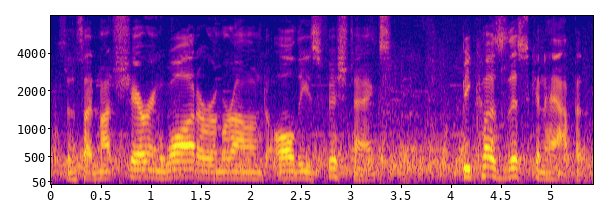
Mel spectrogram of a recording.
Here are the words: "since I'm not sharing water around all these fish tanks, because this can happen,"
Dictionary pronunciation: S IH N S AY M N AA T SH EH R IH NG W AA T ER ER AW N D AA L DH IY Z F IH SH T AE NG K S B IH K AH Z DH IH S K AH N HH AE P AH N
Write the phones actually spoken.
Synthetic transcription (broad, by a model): S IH N S AY M N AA T SH EH R IH NG W AA T ER ER AW N D AA L DH IY Z F IH SH T AE NG K S B IH K AH Z DH IH S K AH N HH AE P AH N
